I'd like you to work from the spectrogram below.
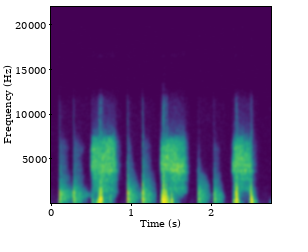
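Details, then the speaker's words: Vocal imitation of heart sounds in a rheumatic heart disease lecture: a hissing whoosh after the second heart sound, mimicking a diastolic murmur occurring between normal heart sounds with duration. "Murmur is an abnormal heart sound occurring between the normal heart sound with a duration. Why should we do duration? Murmur has duration."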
